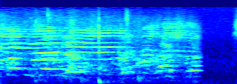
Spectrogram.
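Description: A group of children shouting and talking over one another, many voices at once.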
